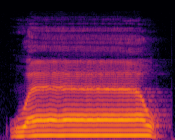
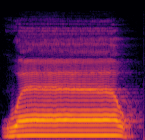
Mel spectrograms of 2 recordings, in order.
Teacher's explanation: 2 ঠোঁট গোল করে মাঝখানে ফাঁক রেখে হরফটি উচ্চারণ করতে হবে।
